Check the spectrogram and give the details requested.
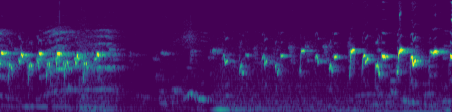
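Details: Yellow-vented bulbul, long chattering song used to stimulate other bulbuls to sing: a dense, bubbly run of notes, a short lull, then another rapid series of slurred whistles building in loudness, with low background hum.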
